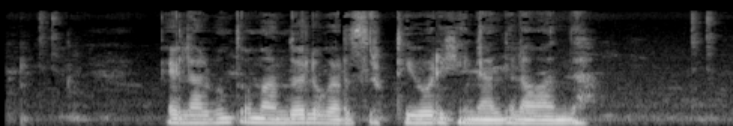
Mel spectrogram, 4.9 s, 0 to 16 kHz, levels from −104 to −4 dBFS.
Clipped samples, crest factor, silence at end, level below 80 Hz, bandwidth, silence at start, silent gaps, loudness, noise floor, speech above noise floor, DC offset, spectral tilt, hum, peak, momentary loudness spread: under 0.1%; 16 dB; 0.15 s; -54 dBFS; 11.5 kHz; 1.1 s; none; -28 LUFS; -62 dBFS; 36 dB; under 0.1%; -7 dB/octave; none; -12 dBFS; 6 LU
